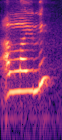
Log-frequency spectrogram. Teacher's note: Sekalipun di sana terdengar ada ya bunyi lam, tapi itu bukan berarti idhar komariah, tapi idgham samsiyah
